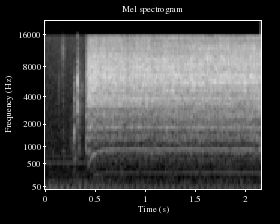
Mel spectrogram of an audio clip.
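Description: WORX battery-powered rotary cutter motor spinning up about half a second in, then running at a steady high whine with a hiss from the spinning blade.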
